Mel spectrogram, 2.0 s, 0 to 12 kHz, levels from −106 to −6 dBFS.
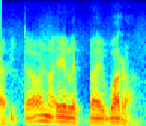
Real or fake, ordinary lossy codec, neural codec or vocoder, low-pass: real; none; none; none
